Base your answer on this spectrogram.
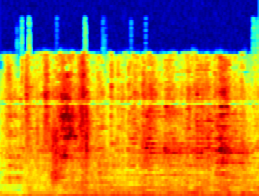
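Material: Nothing is struck.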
